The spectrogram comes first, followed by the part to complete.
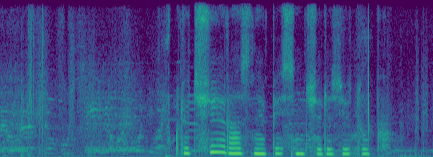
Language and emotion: Russian, sad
